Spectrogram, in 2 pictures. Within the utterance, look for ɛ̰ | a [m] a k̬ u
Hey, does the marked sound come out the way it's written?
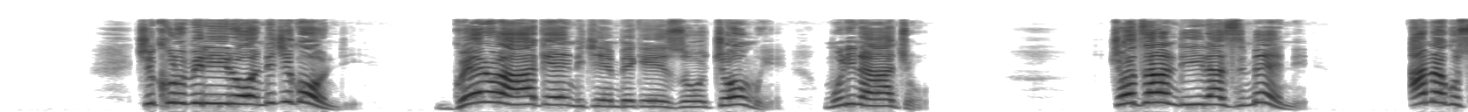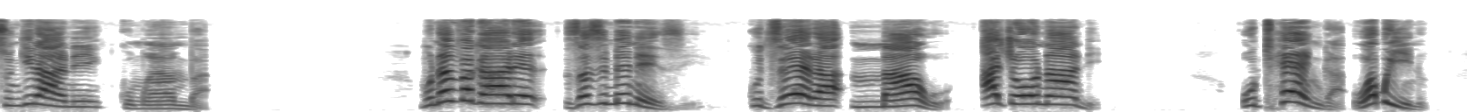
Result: no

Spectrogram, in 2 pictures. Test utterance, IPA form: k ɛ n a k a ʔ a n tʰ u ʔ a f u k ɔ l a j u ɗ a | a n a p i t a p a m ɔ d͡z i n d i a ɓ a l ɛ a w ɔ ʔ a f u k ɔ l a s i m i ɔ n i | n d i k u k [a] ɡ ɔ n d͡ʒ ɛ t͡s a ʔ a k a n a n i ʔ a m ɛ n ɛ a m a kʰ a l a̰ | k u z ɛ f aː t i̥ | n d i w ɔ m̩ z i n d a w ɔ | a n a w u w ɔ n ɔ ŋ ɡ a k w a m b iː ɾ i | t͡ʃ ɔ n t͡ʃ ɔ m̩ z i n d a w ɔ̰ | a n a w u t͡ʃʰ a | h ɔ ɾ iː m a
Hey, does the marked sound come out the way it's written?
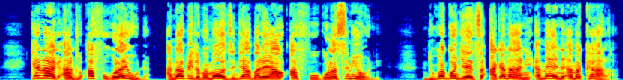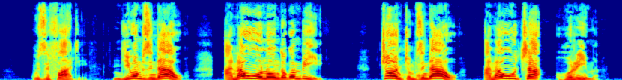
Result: yes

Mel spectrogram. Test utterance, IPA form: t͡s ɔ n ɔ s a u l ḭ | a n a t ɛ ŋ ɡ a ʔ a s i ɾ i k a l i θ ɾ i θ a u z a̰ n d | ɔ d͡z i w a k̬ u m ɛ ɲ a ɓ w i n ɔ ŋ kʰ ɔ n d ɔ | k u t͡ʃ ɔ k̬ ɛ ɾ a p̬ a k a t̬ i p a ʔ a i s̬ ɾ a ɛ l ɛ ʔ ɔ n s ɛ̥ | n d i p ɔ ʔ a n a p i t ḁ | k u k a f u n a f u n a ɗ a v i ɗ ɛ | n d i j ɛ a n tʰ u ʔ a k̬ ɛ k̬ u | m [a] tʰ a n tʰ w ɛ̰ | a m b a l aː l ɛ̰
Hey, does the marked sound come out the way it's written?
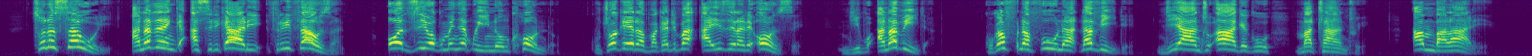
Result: yes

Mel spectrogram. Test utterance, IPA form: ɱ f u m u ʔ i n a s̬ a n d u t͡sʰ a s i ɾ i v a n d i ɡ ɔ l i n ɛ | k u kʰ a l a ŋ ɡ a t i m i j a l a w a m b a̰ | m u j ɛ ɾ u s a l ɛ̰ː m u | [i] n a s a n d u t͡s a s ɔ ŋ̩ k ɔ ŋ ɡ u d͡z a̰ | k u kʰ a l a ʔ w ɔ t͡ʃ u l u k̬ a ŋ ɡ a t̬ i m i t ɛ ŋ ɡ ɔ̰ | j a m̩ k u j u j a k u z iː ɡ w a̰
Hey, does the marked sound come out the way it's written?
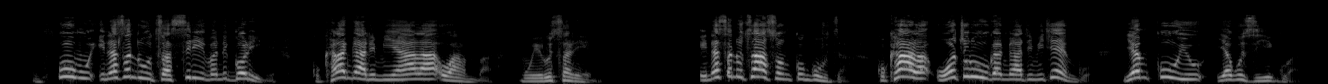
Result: yes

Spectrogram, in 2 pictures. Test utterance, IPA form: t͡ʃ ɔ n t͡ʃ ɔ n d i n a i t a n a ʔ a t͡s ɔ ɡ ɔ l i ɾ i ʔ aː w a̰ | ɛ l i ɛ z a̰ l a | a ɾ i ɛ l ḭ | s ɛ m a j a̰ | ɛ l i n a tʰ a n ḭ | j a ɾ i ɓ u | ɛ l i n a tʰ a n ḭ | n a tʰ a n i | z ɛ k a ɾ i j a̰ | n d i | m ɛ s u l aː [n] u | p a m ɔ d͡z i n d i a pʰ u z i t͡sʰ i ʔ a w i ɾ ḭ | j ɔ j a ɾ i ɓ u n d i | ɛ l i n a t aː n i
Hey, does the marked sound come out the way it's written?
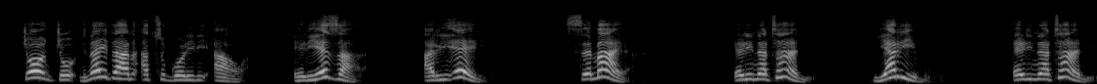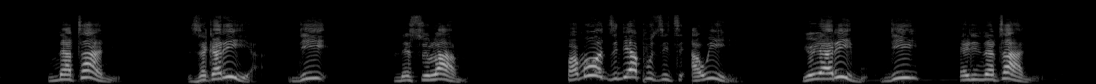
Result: no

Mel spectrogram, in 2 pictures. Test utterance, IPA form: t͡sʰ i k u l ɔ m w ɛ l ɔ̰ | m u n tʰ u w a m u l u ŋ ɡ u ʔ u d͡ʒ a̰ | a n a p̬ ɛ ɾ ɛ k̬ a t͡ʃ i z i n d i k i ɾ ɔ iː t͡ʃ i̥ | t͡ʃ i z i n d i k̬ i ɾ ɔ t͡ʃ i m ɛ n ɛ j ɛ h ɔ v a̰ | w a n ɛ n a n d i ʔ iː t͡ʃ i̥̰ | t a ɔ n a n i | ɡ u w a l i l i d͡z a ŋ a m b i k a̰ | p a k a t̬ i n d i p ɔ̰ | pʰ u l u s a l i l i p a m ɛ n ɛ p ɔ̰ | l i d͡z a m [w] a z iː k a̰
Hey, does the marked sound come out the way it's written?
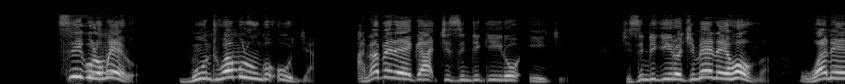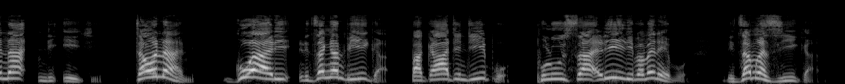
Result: yes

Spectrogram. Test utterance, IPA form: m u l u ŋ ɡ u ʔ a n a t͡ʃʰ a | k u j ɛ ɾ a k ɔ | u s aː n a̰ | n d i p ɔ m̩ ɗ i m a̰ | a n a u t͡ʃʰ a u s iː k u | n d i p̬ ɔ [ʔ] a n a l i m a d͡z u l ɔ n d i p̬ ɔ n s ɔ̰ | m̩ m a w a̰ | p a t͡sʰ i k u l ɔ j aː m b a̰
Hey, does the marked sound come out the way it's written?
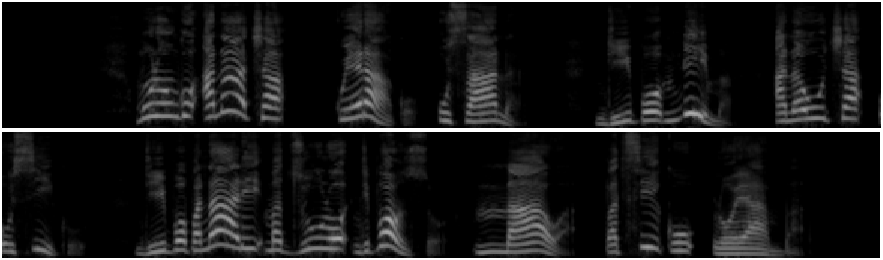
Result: no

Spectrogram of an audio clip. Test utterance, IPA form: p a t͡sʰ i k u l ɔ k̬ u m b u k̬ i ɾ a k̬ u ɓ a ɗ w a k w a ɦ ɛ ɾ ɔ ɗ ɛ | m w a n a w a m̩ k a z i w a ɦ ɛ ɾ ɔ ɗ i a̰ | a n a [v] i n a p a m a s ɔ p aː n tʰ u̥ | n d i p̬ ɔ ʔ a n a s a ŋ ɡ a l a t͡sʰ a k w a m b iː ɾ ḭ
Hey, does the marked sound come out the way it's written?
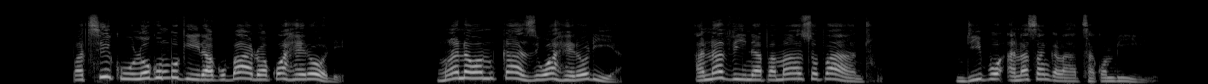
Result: yes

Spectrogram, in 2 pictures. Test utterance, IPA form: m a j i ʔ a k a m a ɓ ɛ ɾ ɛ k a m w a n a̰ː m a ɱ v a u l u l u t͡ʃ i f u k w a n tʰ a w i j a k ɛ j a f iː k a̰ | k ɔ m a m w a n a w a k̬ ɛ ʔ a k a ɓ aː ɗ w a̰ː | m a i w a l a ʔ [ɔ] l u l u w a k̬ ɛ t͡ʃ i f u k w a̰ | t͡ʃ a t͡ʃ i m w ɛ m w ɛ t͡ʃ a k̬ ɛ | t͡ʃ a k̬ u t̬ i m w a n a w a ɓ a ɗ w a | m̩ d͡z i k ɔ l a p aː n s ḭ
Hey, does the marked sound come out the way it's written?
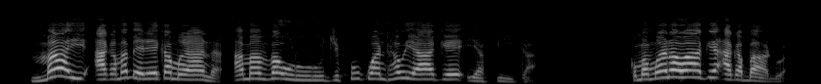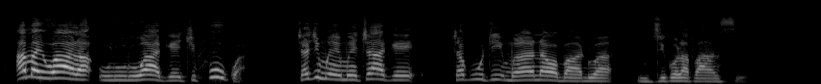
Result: no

